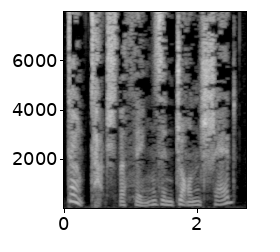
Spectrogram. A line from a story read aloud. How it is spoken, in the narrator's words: she grumbled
